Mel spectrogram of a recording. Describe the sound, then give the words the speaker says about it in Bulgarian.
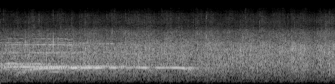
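An audience at a sermon applauds steadily, a dense, even wash of many hands clapping that holds loud and unbroken throughout, with a faint high tone or cheer riding over it in the first half. “О, ако ръкопляскаш, ръкопляскай, като че разбираш какво проповядам.”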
